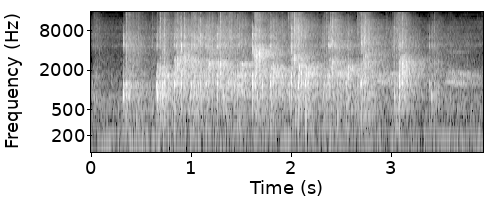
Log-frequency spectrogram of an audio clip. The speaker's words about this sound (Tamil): கை தட்டுங்கம்மா.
